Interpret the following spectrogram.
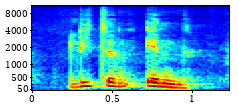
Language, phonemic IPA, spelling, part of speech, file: Dutch, /ˈlitə(n) ˈɪn/, lieten in, verb, Nl-lieten in.ogg
- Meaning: inflection of inlaten: 1. plural past indicative 2. plural past subjunctive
